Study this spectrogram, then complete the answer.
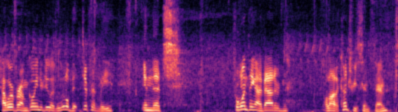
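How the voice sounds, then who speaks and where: Against noticeable background noise, this man's words come at a very fast pace. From Northern California. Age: 40s. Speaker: travel vlogger. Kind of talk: casual vlog narration while walking. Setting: outdoors on a hiking trail. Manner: relaxed, with frequent fillers.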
